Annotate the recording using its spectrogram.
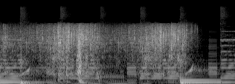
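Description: A watery splashing sound effect lasting about two seconds, laid over bright keyboard music, marking the paintbrush being dipped in paint.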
